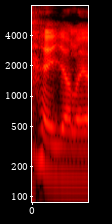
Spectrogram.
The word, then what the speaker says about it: Yalla: Yalla, yalla. – Wait, am I pronouncing that correctly? – Yalla. – Yalla. – Yalla. Yeah. Yeah, you got it.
